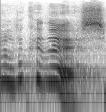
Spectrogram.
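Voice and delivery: a high, surprised call. Retold or imitated. Paul showing his wife the hidden box, high surprised call.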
